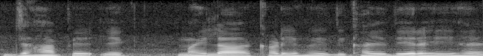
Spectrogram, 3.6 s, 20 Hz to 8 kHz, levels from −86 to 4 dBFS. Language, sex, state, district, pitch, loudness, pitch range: Hindi, male, Jharkhand, Palamu, 145 Hz, -17 LUFS, 140-155 Hz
